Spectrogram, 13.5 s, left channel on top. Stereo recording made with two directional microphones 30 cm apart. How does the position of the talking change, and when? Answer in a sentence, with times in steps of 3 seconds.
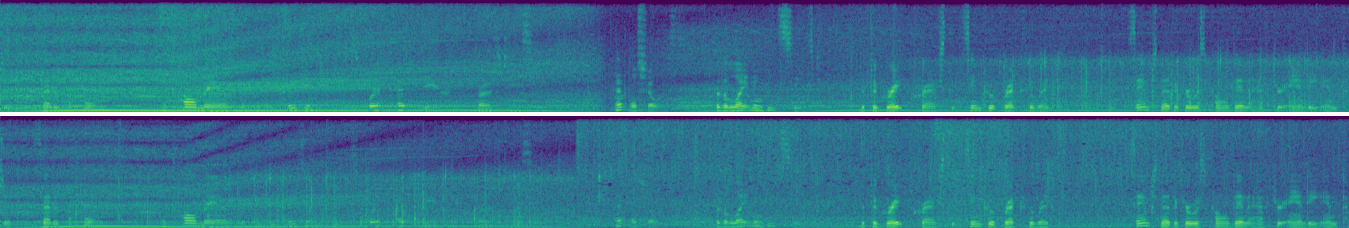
In this clip you hear the talking on the left from 0 s and in the centre from 9 s.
